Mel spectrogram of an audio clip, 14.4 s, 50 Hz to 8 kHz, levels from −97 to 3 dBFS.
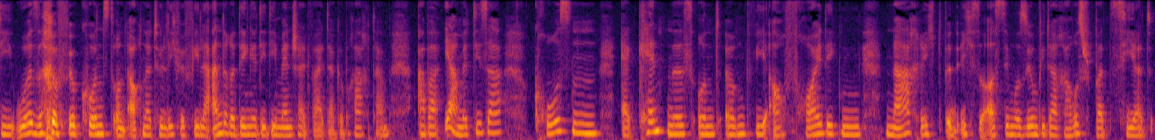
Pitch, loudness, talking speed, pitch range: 180 Hz, -25 LUFS, 145 wpm, 170-190 Hz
